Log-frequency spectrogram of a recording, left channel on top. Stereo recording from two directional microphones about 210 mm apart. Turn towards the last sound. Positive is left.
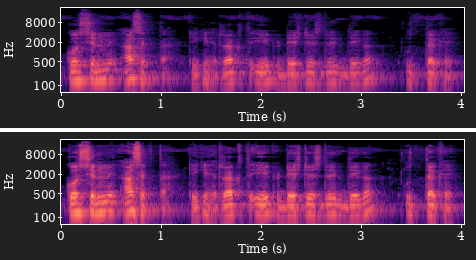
turn(degrees=-45)  # may be behind; listen again after turning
